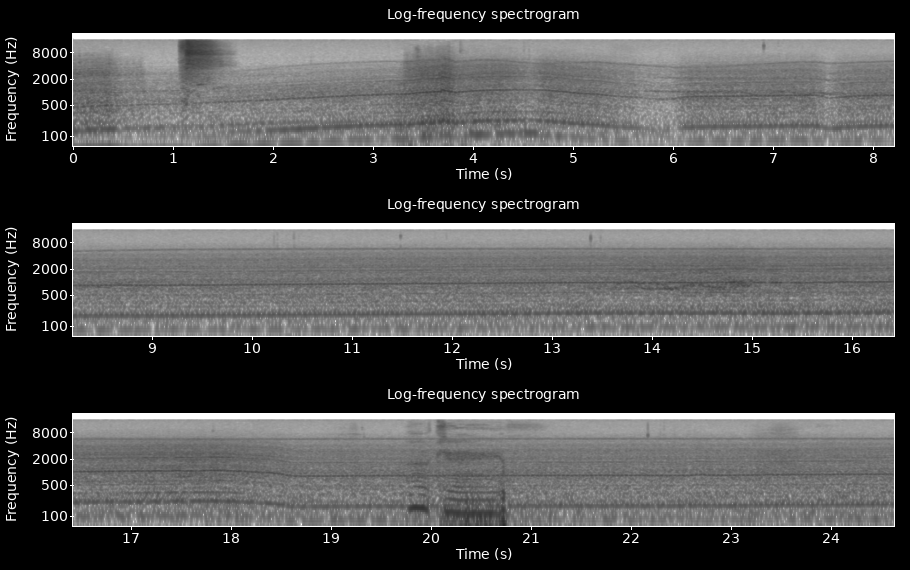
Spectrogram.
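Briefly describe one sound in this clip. A truck engine hums and revs up and down as it drives.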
